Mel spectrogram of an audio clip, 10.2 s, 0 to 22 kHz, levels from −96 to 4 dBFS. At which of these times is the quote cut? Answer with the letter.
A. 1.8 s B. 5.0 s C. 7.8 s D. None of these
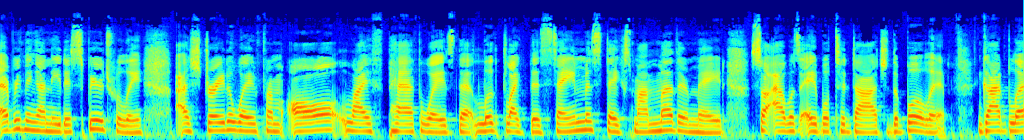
A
